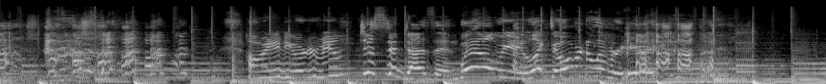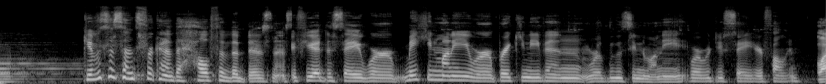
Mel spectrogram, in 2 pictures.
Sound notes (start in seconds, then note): 0.0 laughs; 6.6 laughs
